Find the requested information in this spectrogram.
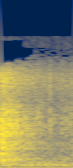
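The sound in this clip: A single gunshot in a radio drama: a sharp, loud burst of broad noise that starts at once and slowly decays over less than a second.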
